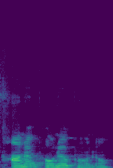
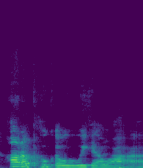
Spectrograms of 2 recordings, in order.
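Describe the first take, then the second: First: The term ends with a repeated 'pono' sound. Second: The term ends with garbled 'poko wigawa' sounds. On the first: The speaker calls it right. "Ava says it's Hana Pono Pono" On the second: The speaker calls it wrong. "That's what I said, and I butchered it"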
